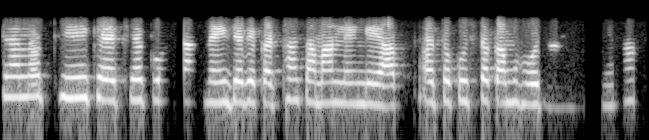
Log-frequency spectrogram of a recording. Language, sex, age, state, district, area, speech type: Hindi, female, 30-45, Uttar Pradesh, Prayagraj, urban, conversation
